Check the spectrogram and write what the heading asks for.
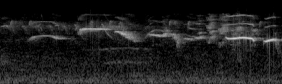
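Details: Oriental magpie-robin (kacer) lure recording to provoke others: short passage of long, clear, sliding high whistles overlapping softly, with a few quieter swelling notes.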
